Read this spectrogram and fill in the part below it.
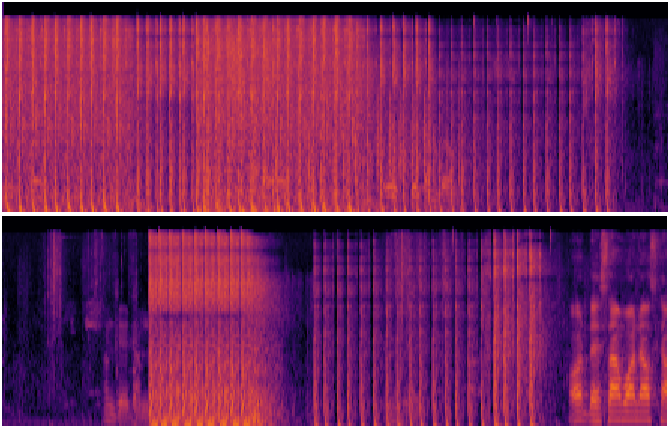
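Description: Rapid bursts of automatic gunfire crack close by.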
